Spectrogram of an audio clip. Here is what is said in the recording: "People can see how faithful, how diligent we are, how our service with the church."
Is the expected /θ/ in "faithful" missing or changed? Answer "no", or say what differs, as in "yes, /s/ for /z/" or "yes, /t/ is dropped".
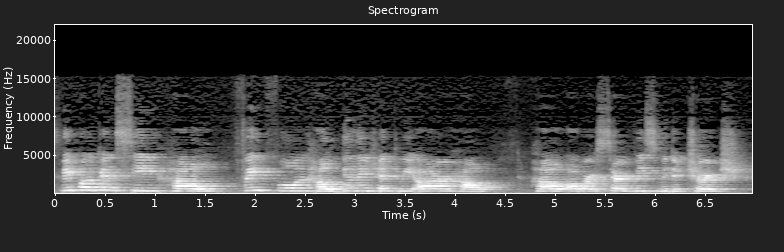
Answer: yes, /t/ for /θ/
